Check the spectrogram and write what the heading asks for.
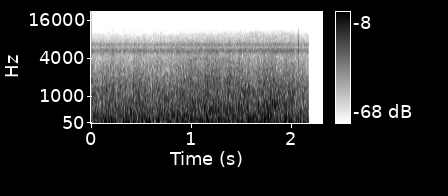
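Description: Low, steady wind and road noise from a motorcycle riding on a rain-soaked road, picked up by a helmet camera with wind on the microphone.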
